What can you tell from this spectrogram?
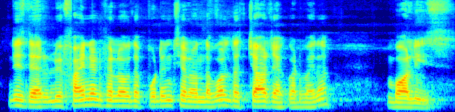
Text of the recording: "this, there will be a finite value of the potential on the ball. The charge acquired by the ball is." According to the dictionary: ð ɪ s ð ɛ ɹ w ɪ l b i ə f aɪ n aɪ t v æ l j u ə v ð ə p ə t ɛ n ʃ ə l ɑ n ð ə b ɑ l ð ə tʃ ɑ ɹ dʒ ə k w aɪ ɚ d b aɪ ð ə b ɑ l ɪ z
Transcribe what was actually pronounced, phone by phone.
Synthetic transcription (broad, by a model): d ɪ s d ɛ ɹ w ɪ l b i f aɪ n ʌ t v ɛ l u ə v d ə p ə t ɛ n s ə l ɑ n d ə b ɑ l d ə tʃ ɑ ɹ dʒ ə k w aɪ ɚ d b aɪ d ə b ɑ l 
